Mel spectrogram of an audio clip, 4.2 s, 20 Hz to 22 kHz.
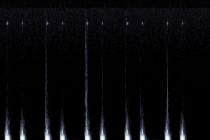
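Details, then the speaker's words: Normal heart sounds (S1 and S2), played as a comparison to mitral and tricuspid regurgitation and ventricular septal defect: regular paired lub-dub sounds at about 75 beats a minute with silent pauses between beats. "now let's compare this to the normal heart sound"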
